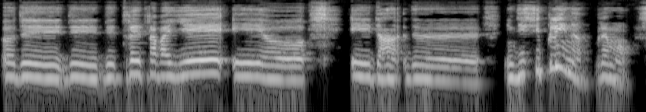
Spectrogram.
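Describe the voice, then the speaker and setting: With a Colombian accent, a woman speaks very slowly at a medium pitch, using ordinary pitch variation. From Colombia (Cali). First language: Spanish (speaking French). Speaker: actress and stage director. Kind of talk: interview. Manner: halting, many hesitations.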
